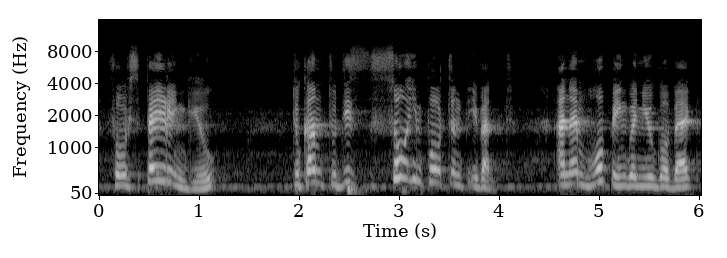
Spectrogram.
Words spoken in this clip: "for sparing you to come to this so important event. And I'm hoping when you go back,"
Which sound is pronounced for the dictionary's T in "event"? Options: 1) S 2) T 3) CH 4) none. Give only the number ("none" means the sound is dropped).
2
